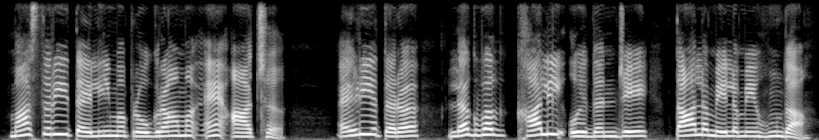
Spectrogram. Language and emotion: Sindhi, neutral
